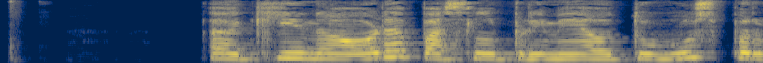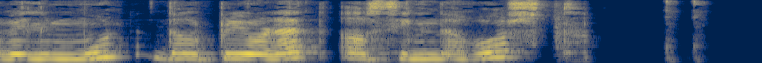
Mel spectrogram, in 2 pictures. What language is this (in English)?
Catalan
